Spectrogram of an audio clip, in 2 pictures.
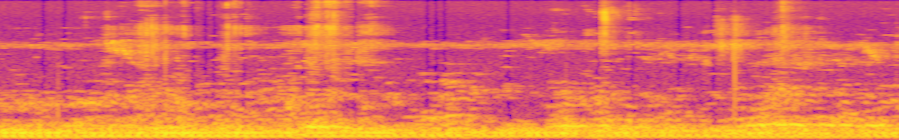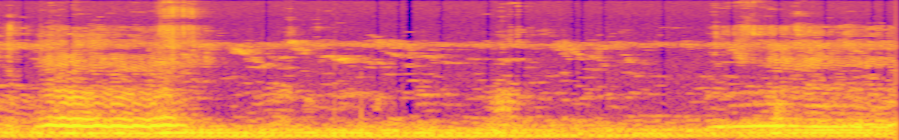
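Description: Honey bees buzz in a low, steady hum that swells and fades as they pass.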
